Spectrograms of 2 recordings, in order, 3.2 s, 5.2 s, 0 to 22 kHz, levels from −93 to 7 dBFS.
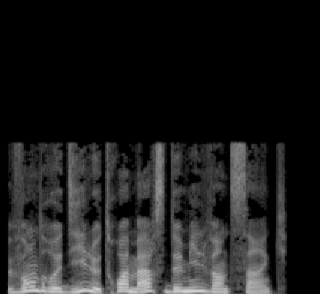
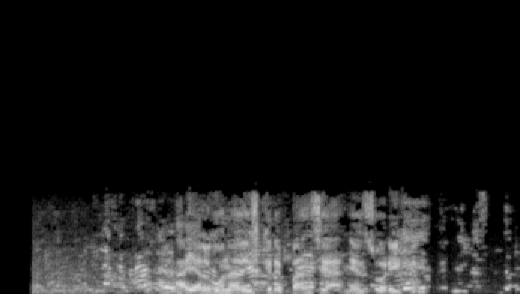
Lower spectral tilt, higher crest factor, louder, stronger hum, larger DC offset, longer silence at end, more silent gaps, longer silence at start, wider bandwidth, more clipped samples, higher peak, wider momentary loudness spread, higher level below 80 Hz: first, -5 dB/octave vs -3.5 dB/octave; about the same, 12 dB vs 16 dB; second, -18 LUFS vs -14 LUFS; neither; neither; first, 0.5 s vs 0 s; neither; second, 0.1 s vs 0.3 s; first, 12 kHz vs 8 kHz; neither; second, -6 dBFS vs 0 dBFS; second, 11 LU vs 21 LU; about the same, -60 dBFS vs -56 dBFS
